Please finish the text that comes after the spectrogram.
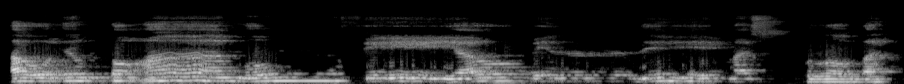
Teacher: It'amunya agak sedikit lama ya, ikhfanya it'amu 2 harkat paling tidak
